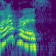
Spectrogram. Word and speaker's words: Lapras: Oh, it's Lapras, isn't it? – Lapras. – Yes, it is. Lapras.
